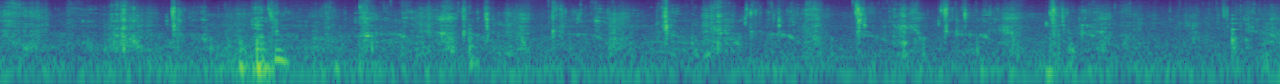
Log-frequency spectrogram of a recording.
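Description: Chewing and biting into crunchy deep-fried cá linh (Mekong mud carp), with many irregular crisp crunches as the fried fish breaks between the teeth.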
